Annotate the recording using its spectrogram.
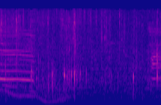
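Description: A cat meowing: one long meow at the start, with a lower call sliding down in pitch just after it, then a few light clicks and scuffs.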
